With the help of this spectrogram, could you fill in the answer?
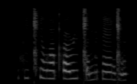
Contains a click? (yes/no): yes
